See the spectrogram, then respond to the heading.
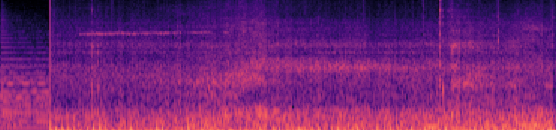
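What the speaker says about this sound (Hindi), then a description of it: "मैं अगर छठे गियर पे चला रहा हूँ।" Motorcycle engine droning steadily in sixth gear while riding, a loud continuous rumble with wind noise close to the rider.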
